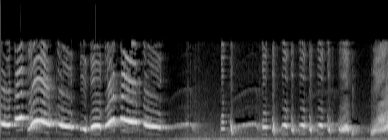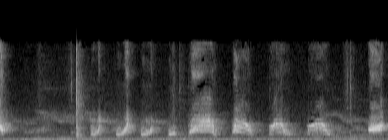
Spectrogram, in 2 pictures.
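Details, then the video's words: Captive fighting Chinese hwamei: two seconds of rich looping whistles, then a broken stretch of short harsh chips and squawky notes against low background noise. "Họa mi chiến"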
